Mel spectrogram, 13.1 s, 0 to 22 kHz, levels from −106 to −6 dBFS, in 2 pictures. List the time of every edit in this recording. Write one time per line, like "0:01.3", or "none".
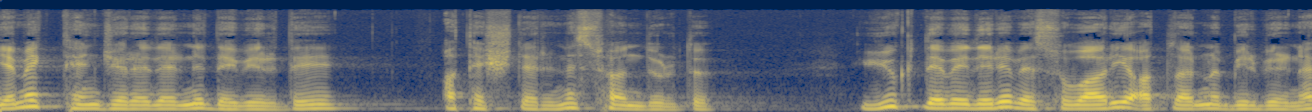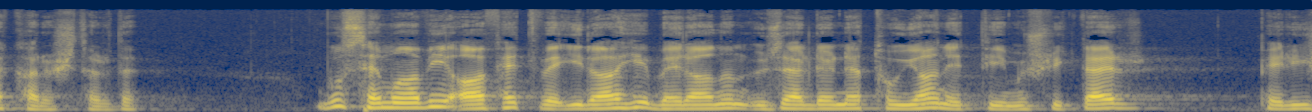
none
